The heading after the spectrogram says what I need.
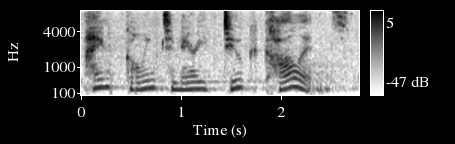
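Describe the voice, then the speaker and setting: A woman's voice: mid-range voice, steady tone, slow pace, mellow, a little hiss or hum, natural voice. A woman voicing a timid, hopeful young noblewoman with a meek, hesitant manner in a dramatized audio romance. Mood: wondering.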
